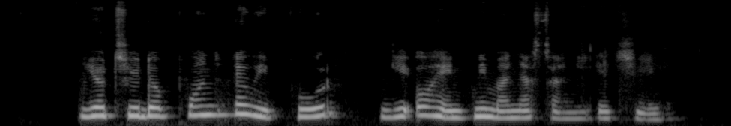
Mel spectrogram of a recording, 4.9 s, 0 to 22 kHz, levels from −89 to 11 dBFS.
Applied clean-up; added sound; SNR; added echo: neural mask model DeepFilterNet 3.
